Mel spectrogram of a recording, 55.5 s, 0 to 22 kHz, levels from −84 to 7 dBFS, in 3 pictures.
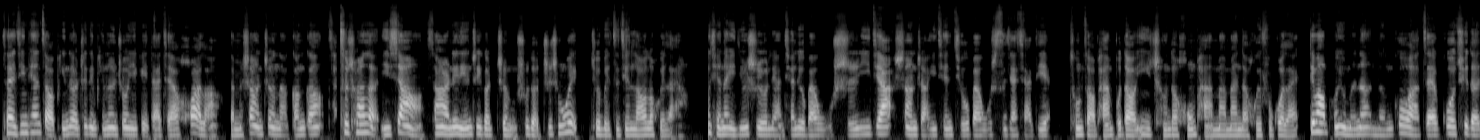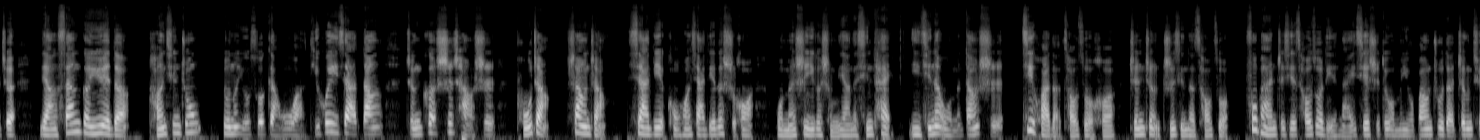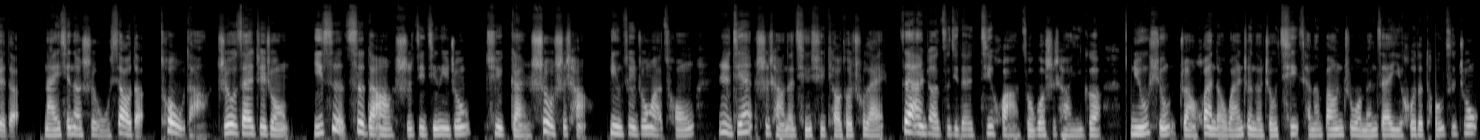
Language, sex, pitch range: Chinese, female, 165-200 Hz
